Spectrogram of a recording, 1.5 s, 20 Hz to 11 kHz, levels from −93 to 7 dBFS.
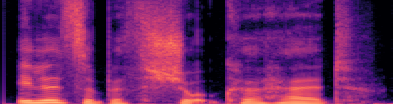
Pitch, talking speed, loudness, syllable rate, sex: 165 Hz, 165 wpm, -17 LUFS, 5.7 syllables/s, female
